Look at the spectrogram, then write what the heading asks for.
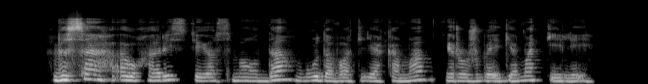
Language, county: Lithuanian, Šiauliai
